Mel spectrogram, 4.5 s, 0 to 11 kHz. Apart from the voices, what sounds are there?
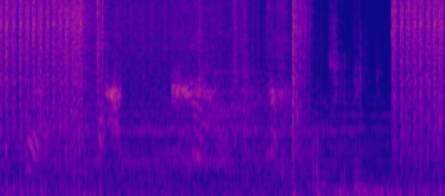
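rifle gunfire with 100 round mag in video game Starfield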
